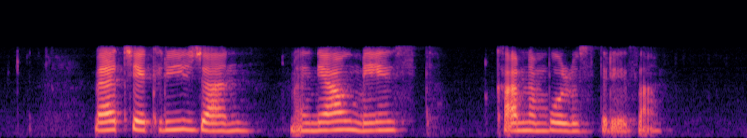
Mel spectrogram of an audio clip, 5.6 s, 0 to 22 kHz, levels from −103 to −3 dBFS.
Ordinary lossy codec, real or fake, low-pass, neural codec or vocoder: none; fake; 5.4 kHz; vocoder, 22.05 kHz, 80 mel bands, HiFi-GAN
